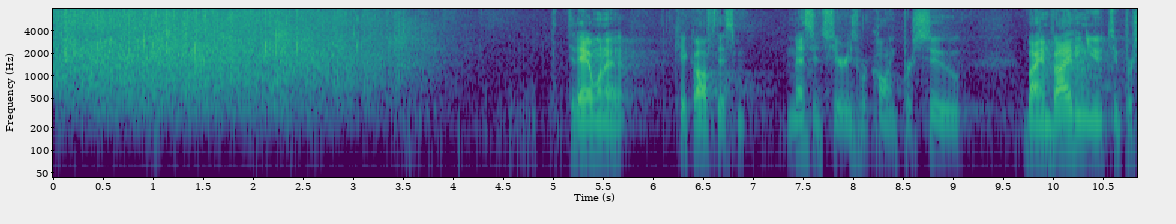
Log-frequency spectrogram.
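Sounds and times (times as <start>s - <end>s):
audience hand clapping in praise: 0.0s - 4.0s
speech: 5.2s - 10.8s.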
